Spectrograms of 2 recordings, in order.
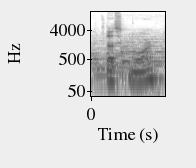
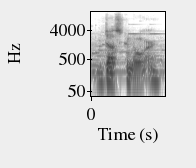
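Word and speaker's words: Dusknoir: I would love to have a Do you say how do you pronounce Duskops's evolution? Dusk noir. Okay, that's what I say, too. I've heard people say Duskore.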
